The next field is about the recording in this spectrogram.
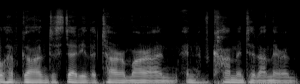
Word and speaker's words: Tarahumara: the Tarahuma. – Tarahumara.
